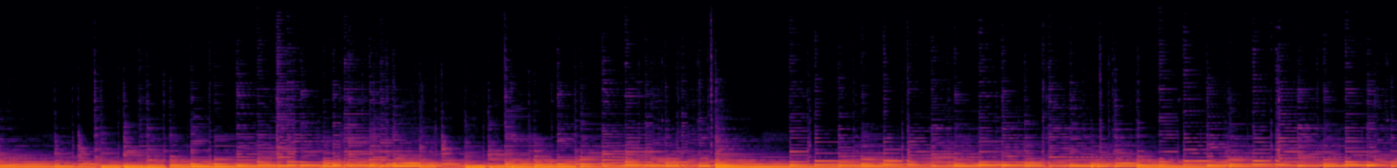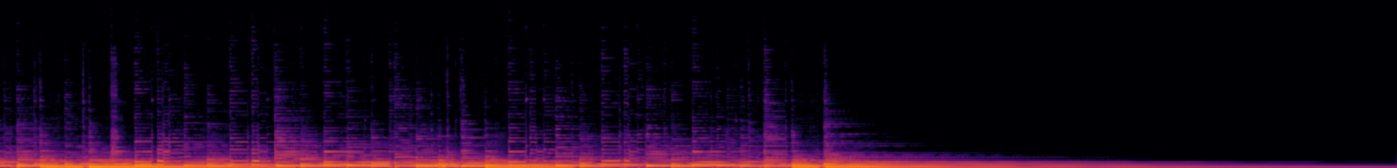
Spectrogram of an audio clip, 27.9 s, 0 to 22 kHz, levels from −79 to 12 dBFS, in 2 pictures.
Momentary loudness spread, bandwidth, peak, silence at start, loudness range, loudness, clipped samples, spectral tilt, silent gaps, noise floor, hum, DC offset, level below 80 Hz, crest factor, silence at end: 10 LU; 11 kHz; -4 dBFS; 0 s; 6 LU; -16 LUFS; under 0.1%; -8.5 dB/octave; none; -42 dBFS; none; under 0.1%; -46 dBFS; 14 dB; 0.45 s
